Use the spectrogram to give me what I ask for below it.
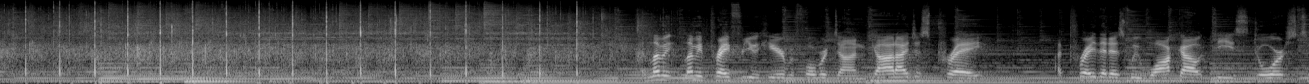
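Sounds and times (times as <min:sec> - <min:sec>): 
audience applauding: 0:00.0 - 0:06.2
speech: 0:06.5 - 0:10.0, 0:10.6 - 0:13.0.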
